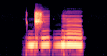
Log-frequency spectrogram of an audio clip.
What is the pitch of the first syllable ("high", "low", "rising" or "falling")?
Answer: high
